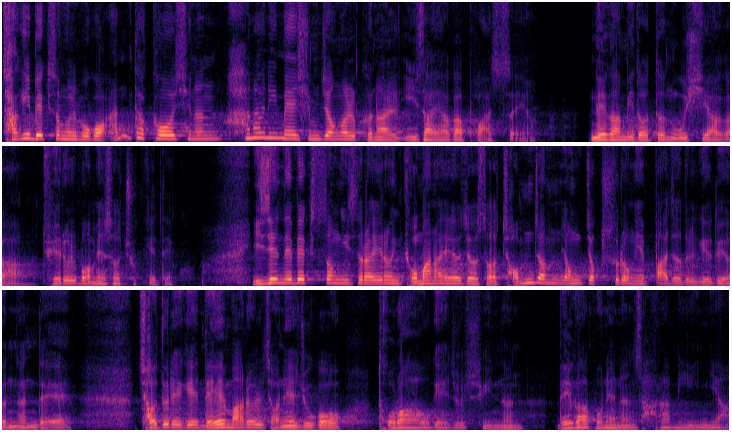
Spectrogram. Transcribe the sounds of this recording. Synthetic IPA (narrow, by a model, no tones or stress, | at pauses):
t͡ɕaɡibek̚s͈ʌŋɯɭboɡoʔa̰ntʰakʰaoɕʰinɯnhanaɲime̞ɕʰimd͡ʑʌŋɯɭkɯnaɾisʰajaɡapoa̰s͈ʌ̰jo̰ | ne̞ɡamidʌt̚t͈ʌnuɕʰia̰ɡa̰t͡ɕwe̞ɾɯɭbʌmjʌsʰʌt͡ɕuk͈̚e̞dwe̞ɡ̥o̥ | id͡ʑe̞ne̞bek̚s͈ʌŋisʰɯɾaeɾɯnkjomanɦajʌd͡ʑʌsʰʌ̰t͡ɕʌmd͡ʑʌmjʌŋt͡ɕ͈ʌk̚sʰuɾoŋe̞p͈a̰d͡ʑʌdɯɭɡe̞dwe̞ʌ̰nːɯnde̞ | t͡ɕʌdɯɾe̞ɡe̞ne̞ma̰ɾɯɭt͡ɕʌnɦe̞d͡ʑuɡotoɾaoɡeɦed͡ʑuɭs͈uinːɯnː | e̞ɡabone̞nɯnsʰḁɾamiːɲa̰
